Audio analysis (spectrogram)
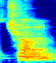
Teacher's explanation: The final A gets dropped off, so the L becomes an A. And the short A often gets pronounced as an O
